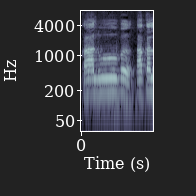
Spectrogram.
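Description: The break falls after kaaloob, before akal. The speaker calls it right. "ਕਾਲੂਬ ਇਕੱਠਾ ਹੀ ਹੈ"

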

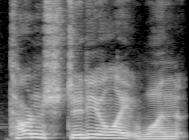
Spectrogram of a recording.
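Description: It is said in a broad Glaswegian accent. "In my Glaswegian accent"

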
